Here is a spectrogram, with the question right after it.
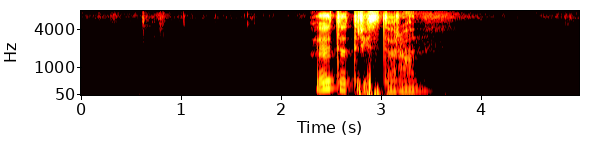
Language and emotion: Russian, sad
